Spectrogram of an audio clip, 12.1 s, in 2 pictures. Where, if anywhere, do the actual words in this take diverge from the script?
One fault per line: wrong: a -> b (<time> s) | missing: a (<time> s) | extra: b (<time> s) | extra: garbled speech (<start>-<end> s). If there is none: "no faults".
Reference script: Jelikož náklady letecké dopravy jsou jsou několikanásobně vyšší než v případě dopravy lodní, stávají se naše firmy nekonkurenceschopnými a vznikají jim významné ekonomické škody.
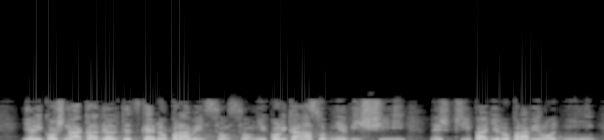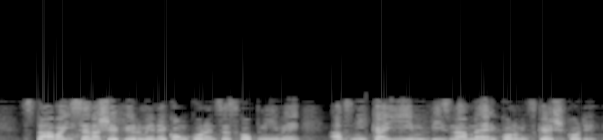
no faults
